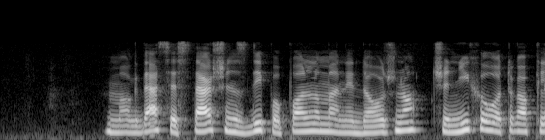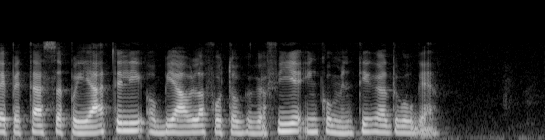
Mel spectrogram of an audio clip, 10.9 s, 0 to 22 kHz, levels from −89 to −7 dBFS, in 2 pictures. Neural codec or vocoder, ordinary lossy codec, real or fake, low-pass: none; none; real; 7.2 kHz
